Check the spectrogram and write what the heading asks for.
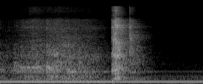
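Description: A short stretch of rustling, then a single sharp knock about a second in, over a steady low hum.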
